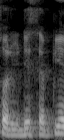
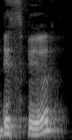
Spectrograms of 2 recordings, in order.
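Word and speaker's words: despair: The poem is a short musical expression of डिसअपियर डिसअपियर नहीं, डिस्पेयर उच्चारण होगा उसका, and detection of the poet.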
